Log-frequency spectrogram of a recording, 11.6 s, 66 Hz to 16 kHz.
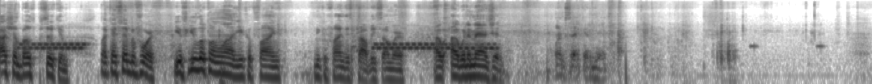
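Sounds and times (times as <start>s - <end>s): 
phone giving short quiet electronic beeps: 0.0s - 1.2s, 4.7s - 6.7s
speech: 0.0s - 8.4s
rustling handling noise: 1.5s - 11.4s.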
